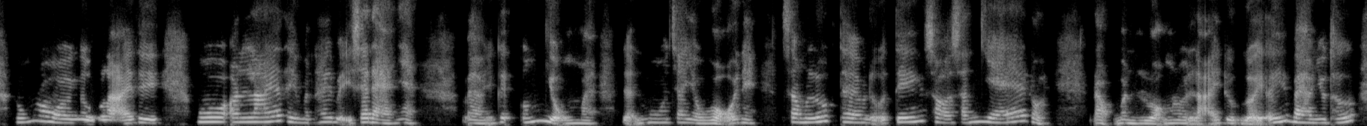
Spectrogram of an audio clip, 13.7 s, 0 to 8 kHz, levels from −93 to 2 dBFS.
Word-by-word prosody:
Đúng 260 +5 -4
rồi, 265 -9 +1
ngược 220 -3 +2
lại 200 0 +5
thì 225 -3 +3 0.4
mua 280 0 +4
online 280 +2 +2
á 335 - +1
thì 275 -4 -1
mình 225 -2 -10
hay 270 +2 -3
bị 250 - 0
sa 260 0 +3
đà 245 -2 +4
nha. 215 +1 -6 0.5
Vào 200 -2 -3
những 185 0 -6
cái 265 +2 -3
ứng 300 +7 -2
dụng 195 +2 +4
mà 190 -1 -2 0.3
định - - -3
mua 240 0 -7
chai 240 0 -5
dầu 200 -4 -1
gội 190 +2 +3
nè, 230 - -3 0.3
xong 265 -2 0
lướt 280 +6 +3
thêm 250 -4 -2
nửa - - -1
tiếng 280 +4 +2
so 265 -9 -2
sánh 245 +5 -2
giá, 275 +3 0
rồi - - -1 0.5
đọc - - -1
bình 200 0 -2
luận, 185 -1 +2
rồi 195 -1 -2
lại 180 +2 +1
được 200 -3 0
gợi - - +6
ý 315 - +3
bao 245 -3 +4
nhiêu 225 0 -3
thứ, 260 +7 -1
250 Hz, 205 wpm, -27 LUFS, 215-275 Hz, 0.5 s, gợi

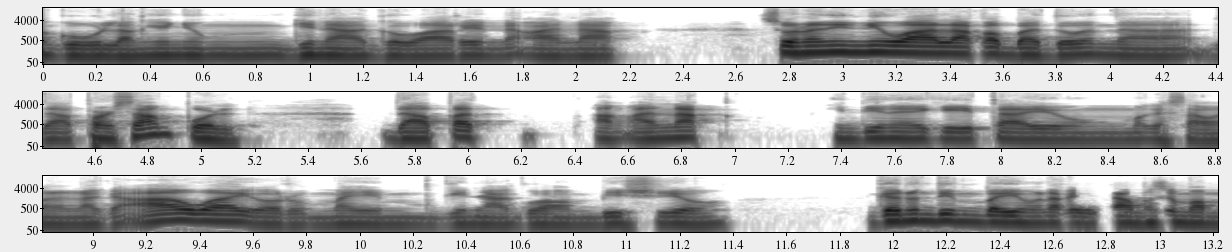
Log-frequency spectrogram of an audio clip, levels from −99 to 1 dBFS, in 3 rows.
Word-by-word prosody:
magulang, 105 -2 -1
'yun 110 0 -3
yung 110 - -6 0.3
ginagawa 105 -2 -1
rin 110 +1 -4
ng 115 - -7
anak. 105 0 -4 0.5
So, - - +5
naniniwala 150 -2 +6
ka 130 - +4
ba 115 -1 +1
do'n 120 +3 -2
na 105 -1 -4
na 110 +2 -5
for 120 - +2
example, 125 - +2 0.5
dapat 120 +7 0 0.4
ang 115 - -3
anak, 125 +4 0 0.4
hindi 120 +2 -3
nakikita 115 -1 -1
yung 110 -1 -4
mag-asawa 100 -2 -5
na 100 - -4
nag-aaway 135 +4 +3
or 105 -2 -4
may 100 +1 -6 0.2
ginagawang 100 0 -6
bisyo. 105 0 -4 0.5
Gano'n 140 +1 +4
din 140 -2 +1
ba 130 - +3
yung 120 -1 +2
nakita 115 -1 0
mo 115 - -3
sa 130 - -1
mga 115 -1 +1
110 Hz, 170 wpm, -24 LUFS, 105-125 Hz, 0.5 s, naniniwala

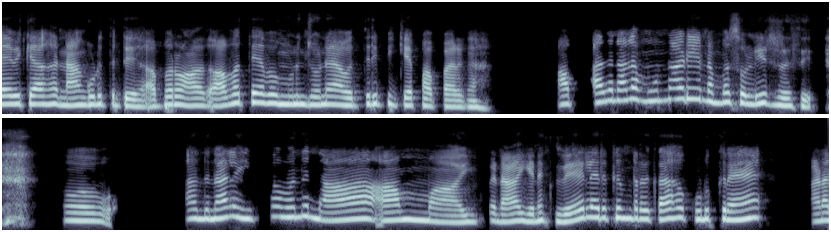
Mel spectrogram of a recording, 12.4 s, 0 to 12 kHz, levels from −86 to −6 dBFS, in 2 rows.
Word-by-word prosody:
தேவைக்காக 215 0 +2
நான் 190 +2 +3
குடுத்துட்டு, 200 -4 0
அப்புறம் 200 +3 +1
அது 180 -1 -1
அவ 220 +7 +2
தேவை 235 -2 +3
முடிஞ்சவுடனே 210 0 +1
அவ 185 - +2
திருப்பி 220 0 -1
கேட்பா 180 -2 0
பாருங்க. 150 -1 -1 0.7
அப் 215 0 -4
அதனால 300 +4 0
முன்னாடியே 335 +3 0
நம்ம 255 0 +1
சொல்லிடுறது. 195 -8 +1 0.7
ஓ! 205 - -1 0.9
அதனால 245 +3 +2
இப்போ 260 +6 -13
வந்து 290 +2 0
நான் 220 +4 +3 0.2
ஆமா, 215 -5 +1 0.2
"இப்போ 195 +3 -8
நான் 190 +2 +2
எனக்கு 190 0 -3
வேலை 250 +7 +2
இருக்குன்றதுக்காக 255 -1 +1
குடுக்குறேன். 235 +1 +2 0.4
ஆனா 200 +2 +1
215 Hz, 145 wpm, -23 LUFS, 195-245 Hz, 0.9 s, நான்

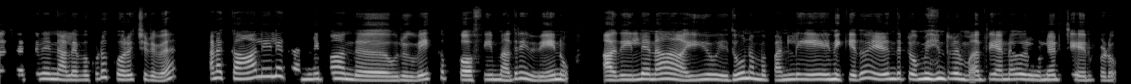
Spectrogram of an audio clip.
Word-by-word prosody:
சர்க்கரையின் 245 +2 -2
அளவக்கூட 210 +7 -3
குறைச்சிடுவேன். 220 - -2 0.3
ஆனா 300 - +1 0.2
காலையில 345 +9 +1 0.2
கண்டிப்பா 240 +3 -2
அந்த 230 -3 +1 0.4
ஒரு 195 +1 -2
வேக்கப் 265 +5 -3
காஃபி 210 +1 +1
மாதிரி 260 +9 -1 0.2
வேணும். 215 +4 +2 0.4
அது 205 +1 +1
இல்லைனா, 240 +1 +2 0.2
ஐயோ! 215 +4 0
ஏதோ 220 +3 -1
நம்ம 235 -4 +1
பண்ணலையே 230 +2 +1
இன்னைக்கு 235 -1 +2
ஏதோ 270 - -2
எழுந்துட்டோமேன்ற 255 +1 +3
மாதிரியான 225 +2 -1
ஒரு 230 - +1
உணர்ச்சி 220 +1 -2
ஏற்படும். 190 -2 -6
230 Hz, 135 wpm, -23 LUFS, 210-255 Hz, 0.4 s, எழுந்துட்டோமேன்ற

